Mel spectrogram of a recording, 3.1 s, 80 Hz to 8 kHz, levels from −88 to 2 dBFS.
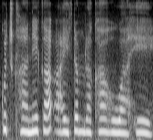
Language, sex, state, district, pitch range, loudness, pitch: Hindi, female, Madhya Pradesh, Bhopal, 250-280 Hz, -13 LUFS, 260 Hz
